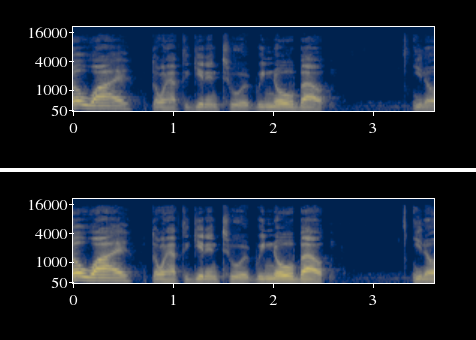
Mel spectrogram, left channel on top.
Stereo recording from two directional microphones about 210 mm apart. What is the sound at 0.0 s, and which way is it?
Speech, 40° right (ahead or behind).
